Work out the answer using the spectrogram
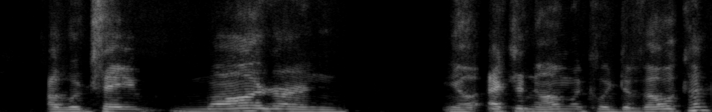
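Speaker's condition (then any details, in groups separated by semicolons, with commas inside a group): Cerebral palsy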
